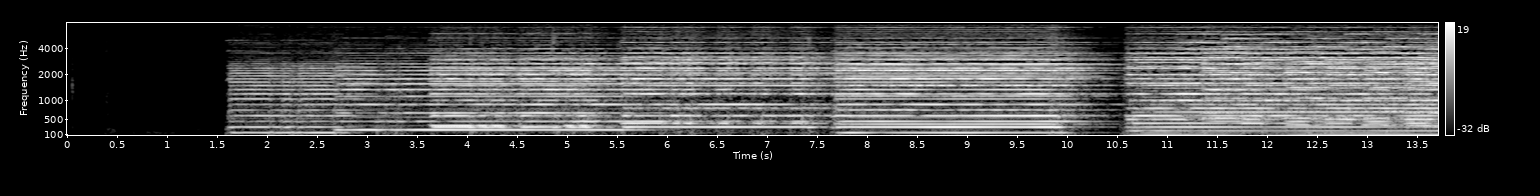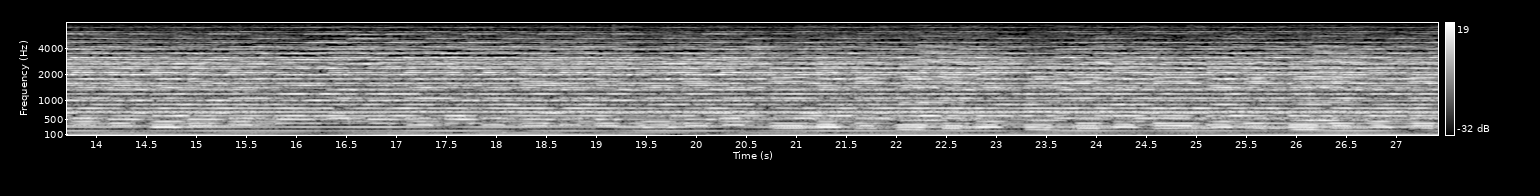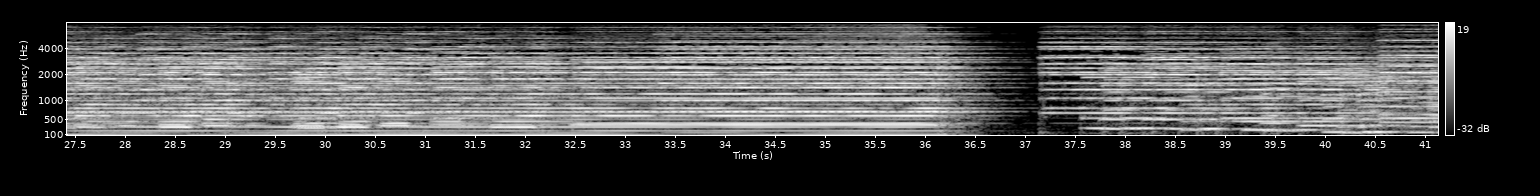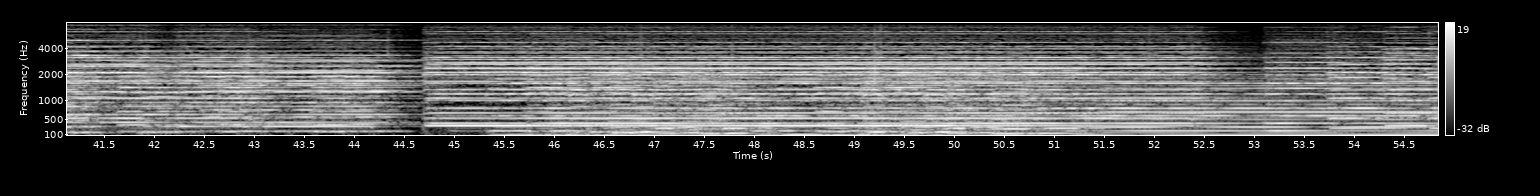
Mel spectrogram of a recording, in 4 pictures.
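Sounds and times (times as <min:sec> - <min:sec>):
full organ finale: 0:00.3 - 0:54.8.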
